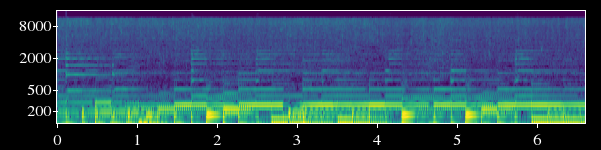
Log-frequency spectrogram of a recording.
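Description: Ground dried-chilli paste thinned with water sizzling in a pan as a wooden spatula stirs it. Background music with a melody of short notes plays over it.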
